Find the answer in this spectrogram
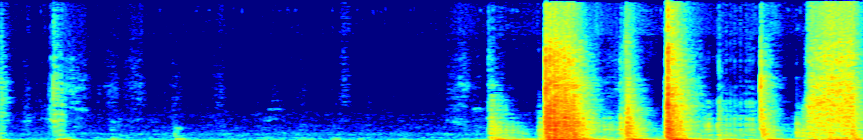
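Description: Sliding blade of a paper trimmer cutting a one-inch strip from a cardstock card base: a light click just after the start, a quiet stretch, then a run of short, loud cutting strokes in the last second and a half.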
